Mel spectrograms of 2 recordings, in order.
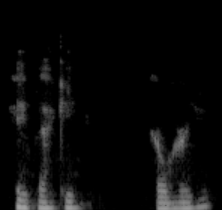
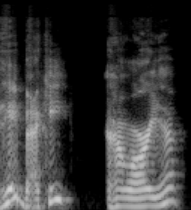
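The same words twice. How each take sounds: First: Much softer, near-hushed mock of a quiet viewer; imitating a quiet voice. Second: Said in the usual way. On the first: Shown as a demonstration. Teasing a quiet viewer by copying her, very soft. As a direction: drop right down to a tiny voice to tease her. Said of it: "You talk quieter". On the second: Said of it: "Or should I say".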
